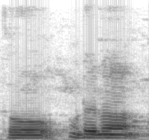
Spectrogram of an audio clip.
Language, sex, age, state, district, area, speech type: Santali, male, 30-45, West Bengal, Dakshin Dinajpur, rural, spontaneous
